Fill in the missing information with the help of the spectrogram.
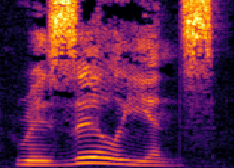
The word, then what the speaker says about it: resilience: 那 resilience 这个词它其实包含四个音节，我们知道四个音节其实就是四个节拍哒哒哒哒 resilience 在第二个音节我们做重读 resilience the power, the resilience that it built inside of you。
